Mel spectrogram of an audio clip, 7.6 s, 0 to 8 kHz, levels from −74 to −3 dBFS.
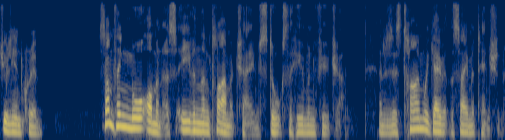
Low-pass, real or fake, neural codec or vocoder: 7.2 kHz; real; none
